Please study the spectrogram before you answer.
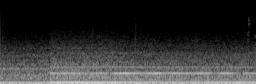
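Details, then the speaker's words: Jeep TJ with roof/windshield-mounted light bar, driving: steady low hum with a mid tone over road noise that grows louder with speed and goes away when slowing, before the fix. "so i can't actually drop it into neutral right now because if i slow down the noise goes away but the faster i go the louder it gets"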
